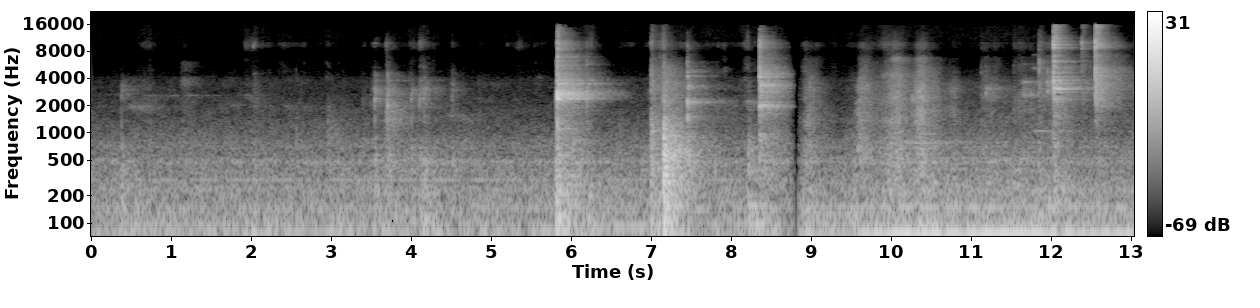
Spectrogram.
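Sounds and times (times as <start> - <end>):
sharp clacks of hard objects: 11.8 - 13.0.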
